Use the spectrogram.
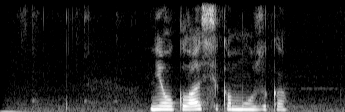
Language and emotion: Russian, neutral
